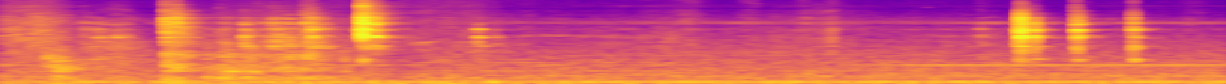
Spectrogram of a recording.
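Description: Metal objects clinking and clanking: a few light strikes with brief ringing about a second in, then a quick run of four near the end.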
